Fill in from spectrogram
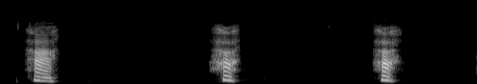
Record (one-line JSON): {"exhalation_length": "4.8 s", "exhalation_amplitude": 28428, "exhalation_signal_mean_std_ratio": 0.23, "survey_phase": "beta (2021-08-13 to 2022-03-07)", "age": "45-64", "gender": "Female", "wearing_mask": "No", "symptom_none": true, "smoker_status": "Never smoked", "respiratory_condition_asthma": true, "respiratory_condition_other": false, "recruitment_source": "REACT", "submission_delay": "2 days", "covid_test_result": "Negative", "covid_test_method": "RT-qPCR"}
